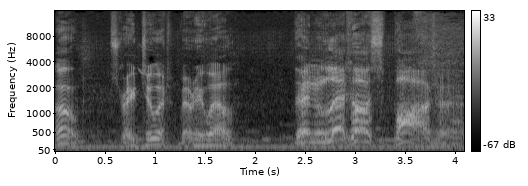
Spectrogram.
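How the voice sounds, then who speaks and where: Over loud background noise, a man uses a put-on character voice at a fairly slow pace. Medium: machinima. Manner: pompous, booming and self-important.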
